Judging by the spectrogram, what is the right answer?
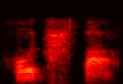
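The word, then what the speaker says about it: chutzpah: pronunciation is HPA okay the pronunciation of this word is hootspa what is the meaning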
